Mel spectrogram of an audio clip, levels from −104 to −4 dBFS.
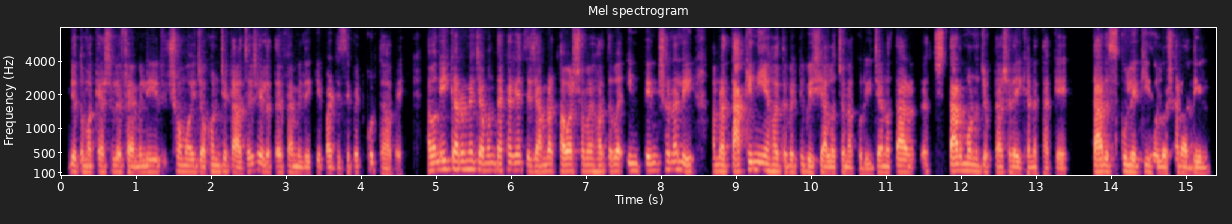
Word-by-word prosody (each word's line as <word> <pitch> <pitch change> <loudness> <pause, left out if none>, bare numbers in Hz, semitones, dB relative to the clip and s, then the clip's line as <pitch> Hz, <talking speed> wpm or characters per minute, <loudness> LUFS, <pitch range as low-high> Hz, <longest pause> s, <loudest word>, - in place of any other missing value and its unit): যে, 135 - +4
"তোমাকে 120 -2 -2
আসলে 125 +1 -2
ফ্যামিলির 120 +2 0 0.2
সময় 125 -3 0
যখন 130 -1 0
যেটা 125 -1 -1
আছে 130 - -5
সেটাতে - - 0
ফ্যামিলিকে 110 -2 -2
participate 110 - -4
করতে 465 - -3
হবে।" 485 - -6 0.4
এবং 150 +2 +5
এই 175 - +1
কারণে 170 0 +4
যেমন 150 +1 +2
দেখা 155 +2 0
গেছে 155 0 -1
যে - - +2
আমরা 135 +1 +2
খাওয়ার 135 0 +5
সময় 130 -1 -1
হয়তোবা 130 +2 +2 0.2
intentionally 150 +2 0 0.3
আমরা 130 -1 +3
তাকে 160 - +3
নিয়ে 150 -3 +3
হয়তোবা 125 -1 +1
একটু 130 +3 -5
বেশি 120 +1 -2
আলোচনা 110 0 -1
করি। 95 - -5
যেন 115 -1 +2
তার 120 -2 +5 0.2
অ্যা 130 - -4
চি - - -2
তার 140 +1 +8
মনোযোগটা 130 -3 -1
আসলে 115 -1 -1
এখানে 110 0 -4
থাকে। 100 -1 -4 0.4
তার 125 +1 +7 0.2
স্কুলে 130 -3 +2
কি 130 - -4
হলো 110 0 +3
সারাদিন। 110 -3 +1
125 Hz, 185 wpm, -24 LUFS, 115-140 Hz, 0.4 s, তার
